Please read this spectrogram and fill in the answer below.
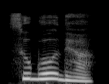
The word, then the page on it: ಸುಬೋಧ: subōdha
